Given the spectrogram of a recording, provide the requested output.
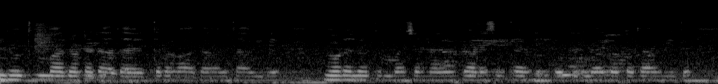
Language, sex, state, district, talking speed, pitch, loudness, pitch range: Kannada, female, Karnataka, Bellary, 110 wpm, 195 Hz, -36 LUFS, 190-195 Hz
